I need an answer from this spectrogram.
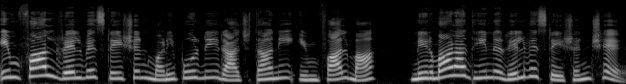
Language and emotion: Gujarati, neutral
